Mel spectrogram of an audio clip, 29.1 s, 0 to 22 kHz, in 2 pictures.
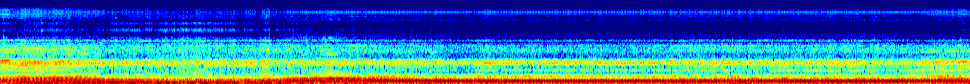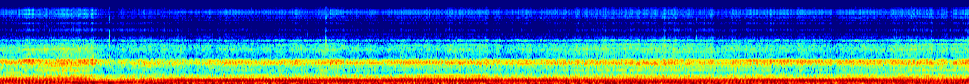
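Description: Nissan 350Z's 3.5-litre V6 pulling hard at speed, heard from inside the cabin. The engine note dips at the start and holds steady. About halfway through it climbs, then drops sharply and holds steady again.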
